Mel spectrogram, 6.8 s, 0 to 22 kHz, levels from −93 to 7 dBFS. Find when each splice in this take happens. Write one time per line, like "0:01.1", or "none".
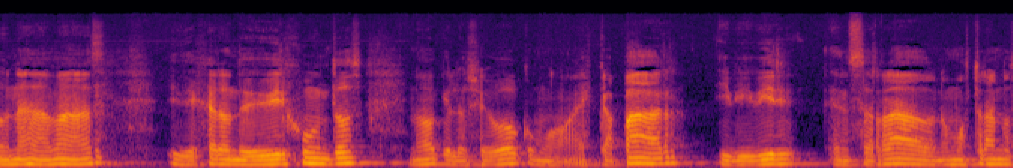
0:02.7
